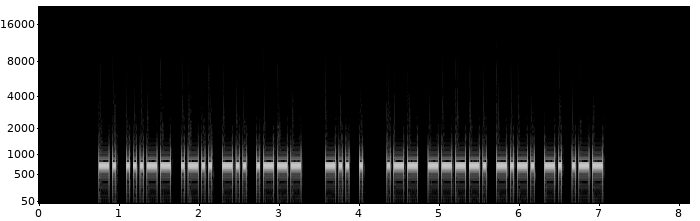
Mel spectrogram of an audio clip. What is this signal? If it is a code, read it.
Morse code, heard as a keyed tone, about 28 wpm, 700 Hz. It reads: N3LDJ DE W9CNW
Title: USA Callsign DE Callsign - 5 Characters - 28wpm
